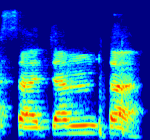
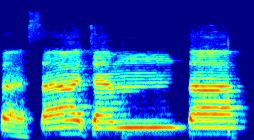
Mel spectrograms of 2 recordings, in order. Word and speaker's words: सचन्त: उसके बाद में आता है सचंत, स च आधा न और त, सचंत।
